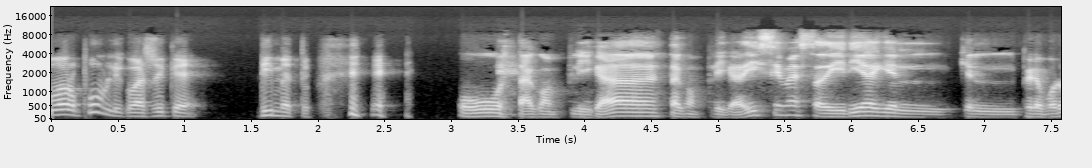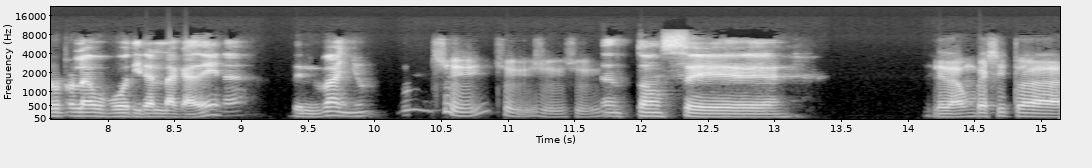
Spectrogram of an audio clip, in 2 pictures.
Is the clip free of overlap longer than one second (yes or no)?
yes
